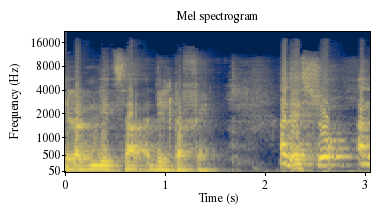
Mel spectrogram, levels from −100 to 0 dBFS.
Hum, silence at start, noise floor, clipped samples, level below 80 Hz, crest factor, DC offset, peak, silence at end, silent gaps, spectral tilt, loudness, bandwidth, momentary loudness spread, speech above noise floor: none; 0 s; -37 dBFS; under 0.1%; -30 dBFS; 8 dB; under 0.1%; -2 dBFS; 0 s; none; -5.5 dB/octave; -10 LUFS; 14 kHz; 11 LU; 28 dB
